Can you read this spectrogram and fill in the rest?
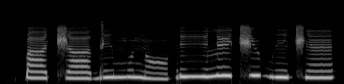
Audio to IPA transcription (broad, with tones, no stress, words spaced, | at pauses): k͡pa˨ t͡ʃaː˨di˧mu˧nɔ̃˨ | ɾiː˧le˦t͡ʃɨ˦ bĩ˧t͡ʃɛ̃˧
